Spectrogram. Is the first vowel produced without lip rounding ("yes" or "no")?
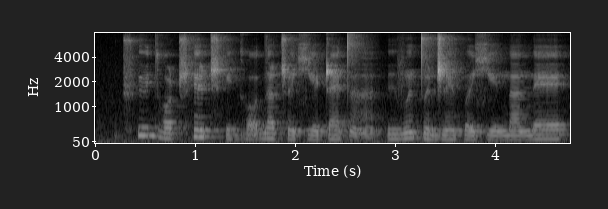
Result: no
